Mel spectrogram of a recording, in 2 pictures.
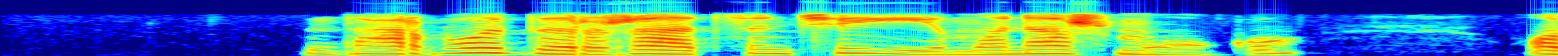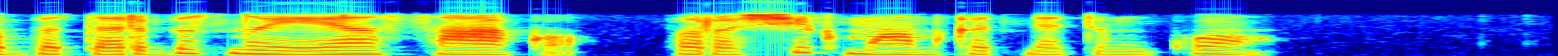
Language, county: Lithuanian, Marijampolė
